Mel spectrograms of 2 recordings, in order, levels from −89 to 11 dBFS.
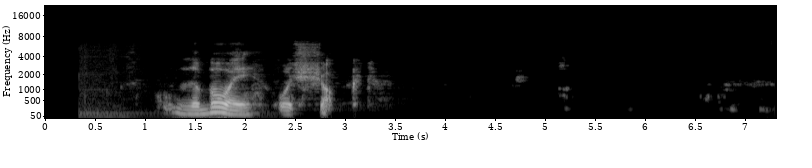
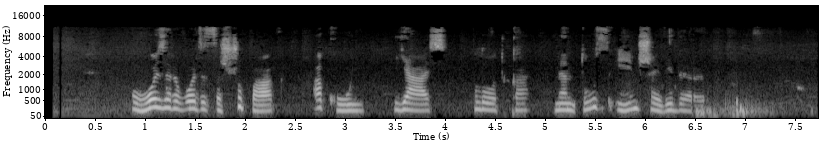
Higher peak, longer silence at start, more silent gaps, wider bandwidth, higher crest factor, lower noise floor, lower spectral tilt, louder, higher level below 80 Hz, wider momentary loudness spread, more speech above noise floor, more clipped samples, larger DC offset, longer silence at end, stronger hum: second, -8 dBFS vs -4 dBFS; first, 1.2 s vs 0.1 s; neither; second, 6.8 kHz vs 11.5 kHz; about the same, 24 dB vs 20 dB; first, -64 dBFS vs -49 dBFS; first, -8 dB/octave vs -4 dB/octave; second, -27 LUFS vs -23 LUFS; second, -72 dBFS vs -56 dBFS; first, 21 LU vs 14 LU; first, 38 dB vs 28 dB; neither; neither; first, 4.2 s vs 0.15 s; neither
